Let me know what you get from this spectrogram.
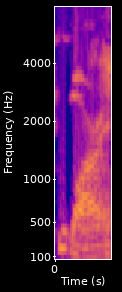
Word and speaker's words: Pu'er: I don't think I've ever had a, do you say pu'er? What is that? How you say it? Pu'er? – Yeah, I call it pu'er.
